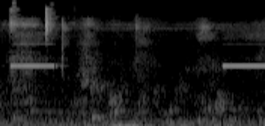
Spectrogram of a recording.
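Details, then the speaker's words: Polytron CRT TV that is completely dead with a whining noise inside: multimeter continuity/buzzer test on the horizontal output transistor gives a steady high beep, repeated after reversing the probes, meaning the transistor is shorted/broken. "kita tes Ini dia akan bunyi Ya Itu menandakan bahwa transistor ataupun patin Ida konslet ya ataupun rusak"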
